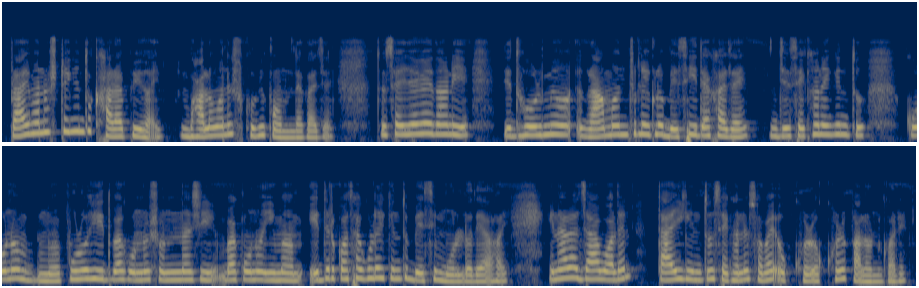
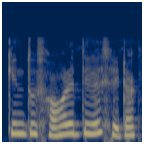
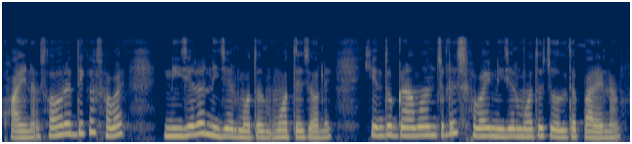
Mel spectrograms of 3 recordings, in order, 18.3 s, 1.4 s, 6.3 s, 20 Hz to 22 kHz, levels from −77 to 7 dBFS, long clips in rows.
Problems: background sounds at intervals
